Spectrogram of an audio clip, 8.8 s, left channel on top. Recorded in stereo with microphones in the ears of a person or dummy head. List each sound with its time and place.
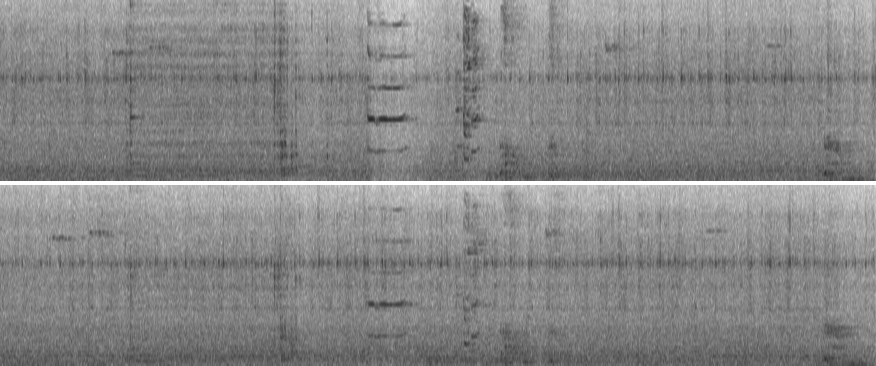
1.3 s a drawer: 30° left (ahead or behind), 1.2 m
3.7 s a squeak: 25° left (ahead or behind), 0.6 m
5.0 s a cough: centre (ahead or behind), 2 m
